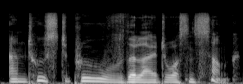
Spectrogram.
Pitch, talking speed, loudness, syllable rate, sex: 115 Hz, 195 wpm, -18 LUFS, 4.8 syllables/s, male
